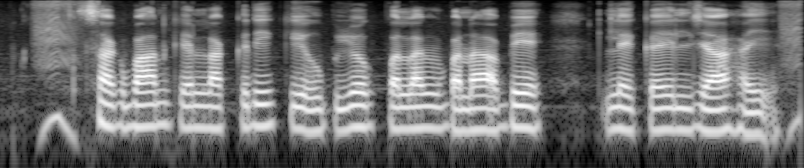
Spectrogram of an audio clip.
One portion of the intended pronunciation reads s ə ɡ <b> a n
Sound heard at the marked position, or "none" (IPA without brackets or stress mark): b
